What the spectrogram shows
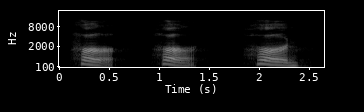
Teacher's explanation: the tip of the tongue ends the R by going up to touch the upper pallet.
